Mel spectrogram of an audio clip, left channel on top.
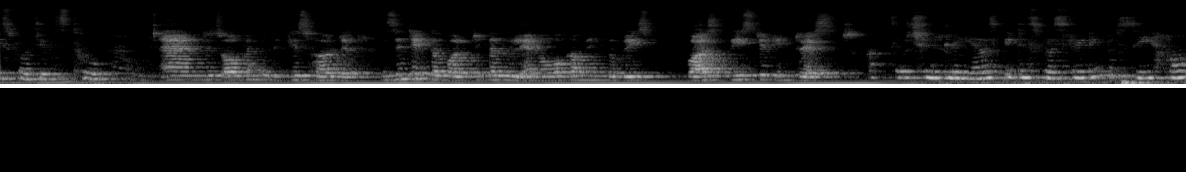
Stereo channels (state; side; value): silent; right; digital silence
